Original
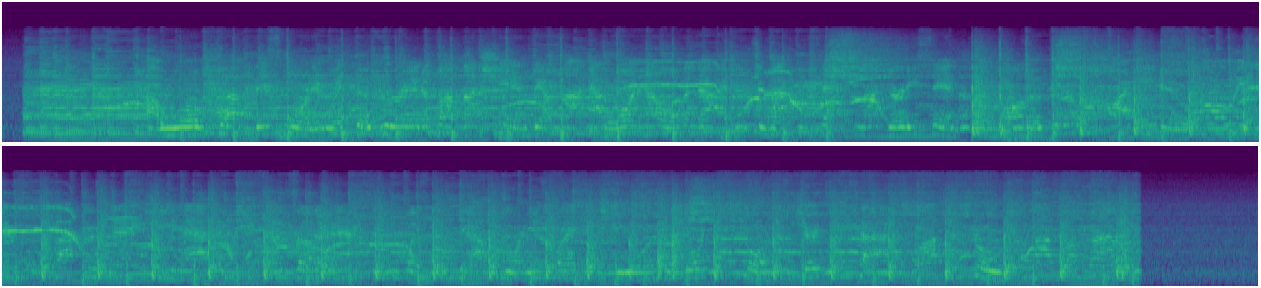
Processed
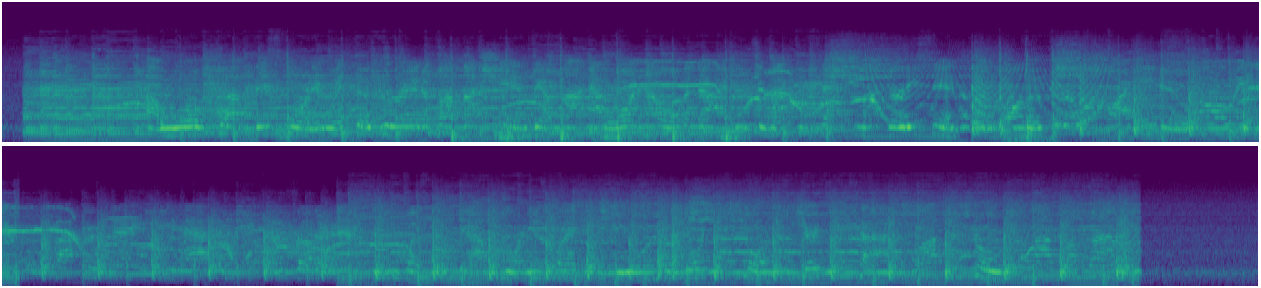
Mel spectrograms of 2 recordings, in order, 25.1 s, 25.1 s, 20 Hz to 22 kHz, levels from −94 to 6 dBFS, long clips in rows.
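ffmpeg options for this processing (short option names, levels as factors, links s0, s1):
-filter_complex "[0:a]asettb=1/sr,asplit=3[s0][s1][s2];[s0]atrim=end=4.494[s3];[s1]atrim=start=4.49:end=7.5,asetpts=PTS-STARTPTS,afade=t=in:d=0.004:c=qsin,afade=t=out:st=3.006:d=0.004:c=qsin,equalizer=f=120:t=o:w=0.77:g=14[s4];[s2]atrim=start=7.496[s5];[s3][s4]acrossfade=d=0.004:c1=hsin:c2=qsin[s6];[s6][s5]acrossfade=d=0.004:c1=qsin:c2=hsin,asettb=1/sr,asplit=3[s7][s8][s9];[s7]atrim=end=8.614[s10];[s8]atrim=start=8.61:end=11.08,asetpts=PTS-STARTPTS,afade=t=in:d=0.004:c=qsin,afade=t=out:st=2.466:d=0.004:c=qsin,aphaser=in_gain=1:out_gain=1:delay=3:decay=0.5:speed=1.2:type=triangular[s11];[s9]atrim=start=11.076[s12];[s10][s11]acrossfade=d=0.004:c1=hsin:c2=qsin[s13];[s13][s12]acrossfade=d=0.004:c1=qsin:c2=hsin,asettb=1/sr,asplit=3[s14][s15][s16];[s14]atrim=end=12.744[s17];[s15]atrim=start=12.74:end=15.92,asetpts=PTS-STARTPTS,afade=t=in:d=0.004:c=qsin,afade=t=out:st=3.176:d=0.004:c=qsin,acrossover=split=300 3000:gain=0.1 1 0.1[s18][s19][s20];[s18][s19][s20]amix=inputs=3:normalize=0[s21];[s16]atrim=start=15.916[s22];[s17][s21]acrossfade=d=0.004:c1=hsin:c2=qsin[s23];[s23][s22]acrossfade=d=0.004:c1=qsin:c2=hsin,acrossover=split=5000[s24][s25];[s25]acompressor=threshold=0.00112:ratio=4:attack=1:release=60[s26];[s24][s26]amix=inputs=2:normalize=0,equalizer=f=320:w=2:g=6.5,volume=0.398"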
